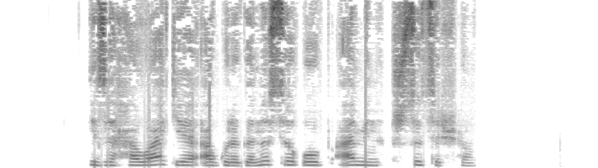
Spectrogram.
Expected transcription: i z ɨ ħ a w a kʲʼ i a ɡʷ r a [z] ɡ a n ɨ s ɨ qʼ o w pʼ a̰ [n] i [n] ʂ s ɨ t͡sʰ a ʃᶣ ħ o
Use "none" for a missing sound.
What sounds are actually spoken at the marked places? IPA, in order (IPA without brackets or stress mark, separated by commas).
none, m, n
